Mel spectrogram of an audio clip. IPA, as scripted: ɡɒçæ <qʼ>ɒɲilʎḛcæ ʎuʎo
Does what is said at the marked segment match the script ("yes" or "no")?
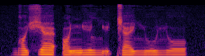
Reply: no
